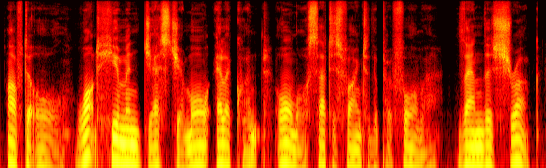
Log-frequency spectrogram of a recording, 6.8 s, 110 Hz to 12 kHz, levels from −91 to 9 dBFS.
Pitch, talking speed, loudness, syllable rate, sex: 95 Hz, 140 wpm, -18 LUFS, 3.1 syllables/s, male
